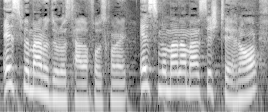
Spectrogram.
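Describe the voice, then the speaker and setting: A man from Iran hosts a call-in radio program, speaking. He talks in a loose, chatty way and keeps slipping English phrases into what he says. His voice sits high for a man, and faint music plays behind him. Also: animated, fairly bright tone. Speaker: radio show host.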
